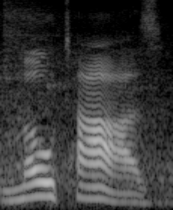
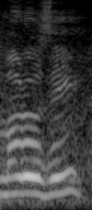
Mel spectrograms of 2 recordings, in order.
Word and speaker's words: Motoz: We're a moto tire company from Australia, Motas. Hey there, Kyle Bradshaw from Chaparral Motorsports, and today we're going to be doing a tire test with the Motas Tractionator GPS tire compared to the Motas Rally tire. Thank you for clearing that up, Brian. Yeah, you're welcome. So it's not Moto Z?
